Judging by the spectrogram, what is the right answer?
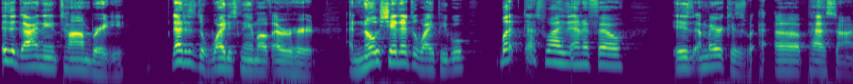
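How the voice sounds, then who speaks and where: A man's animated voice at a medium pitch, fairly quick in pace, with very wide pitch swings, on a very clean recording with a silent background. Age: 20s. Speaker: podcast host. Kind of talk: casual solo podcast rant.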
